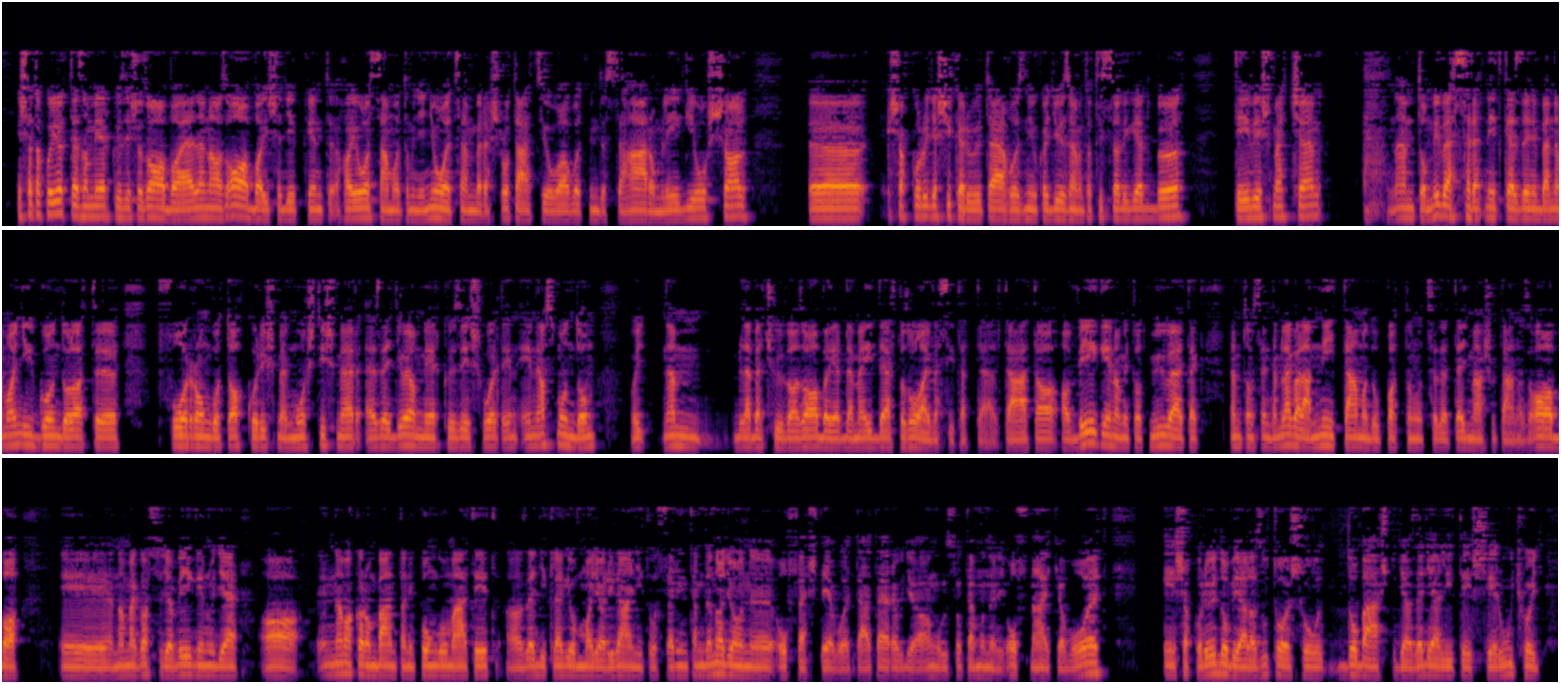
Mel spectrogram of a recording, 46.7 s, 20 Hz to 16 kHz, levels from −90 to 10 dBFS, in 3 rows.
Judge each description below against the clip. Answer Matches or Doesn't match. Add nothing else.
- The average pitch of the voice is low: Matches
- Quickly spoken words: Matches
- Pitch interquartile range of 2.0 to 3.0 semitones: Matches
